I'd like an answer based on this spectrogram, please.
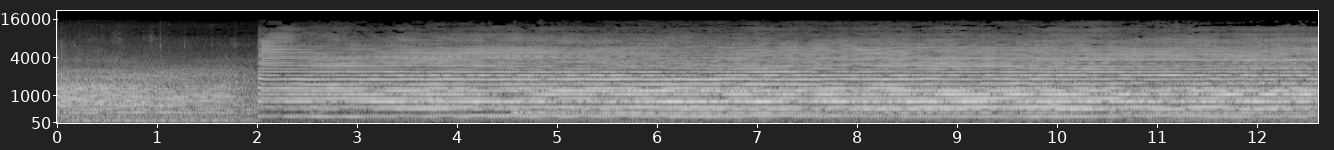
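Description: Truck air horns held in a long, steady, multi-tone chord, starting suddenly about two seconds in, just after a passing truck's engine rumble, and sounding without a break, with a lower note joining shortly after.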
